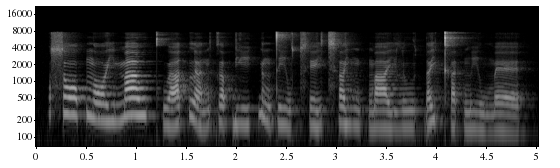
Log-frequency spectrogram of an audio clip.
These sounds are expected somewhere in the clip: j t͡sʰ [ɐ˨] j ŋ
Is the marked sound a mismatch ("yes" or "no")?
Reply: yes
